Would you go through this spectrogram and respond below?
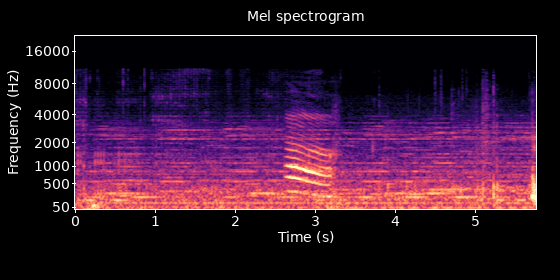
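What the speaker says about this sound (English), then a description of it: "It even did a little meow." A cat in the video game Hogwarts Legacy gives one short, clear meow amid quiet game ambience and soft hoof-like steps.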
